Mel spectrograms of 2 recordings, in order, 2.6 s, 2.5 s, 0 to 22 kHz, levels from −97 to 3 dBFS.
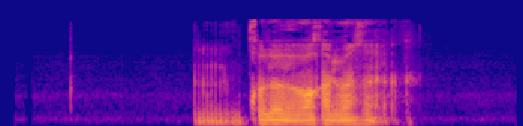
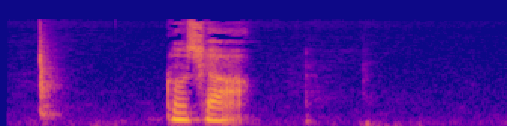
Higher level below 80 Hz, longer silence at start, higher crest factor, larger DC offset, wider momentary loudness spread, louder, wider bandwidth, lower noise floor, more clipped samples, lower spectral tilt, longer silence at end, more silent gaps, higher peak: first, -56 dBFS vs -62 dBFS; first, 0.95 s vs 0.2 s; about the same, 22 dB vs 22 dB; neither; first, 17 LU vs 14 LU; about the same, -22 LUFS vs -22 LUFS; about the same, 11.5 kHz vs 11.5 kHz; about the same, -70 dBFS vs -68 dBFS; neither; first, -6 dB/octave vs -3.5 dB/octave; second, 0.55 s vs 1.3 s; neither; about the same, -4 dBFS vs -6 dBFS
